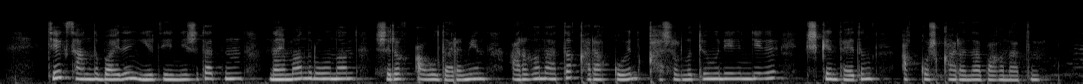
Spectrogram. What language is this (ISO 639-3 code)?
kaz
